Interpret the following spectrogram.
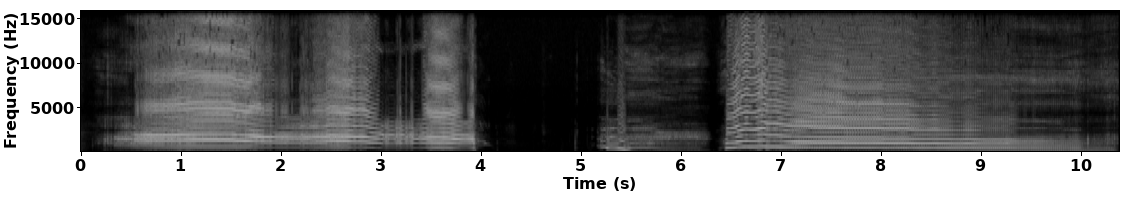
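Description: A man's high-pitched, helpless laughter: two long cries, the first wavering up and down, the second held and slowly falling in pitch, with a short gasp between them.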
